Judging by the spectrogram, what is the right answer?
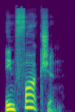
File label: "infarction", English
